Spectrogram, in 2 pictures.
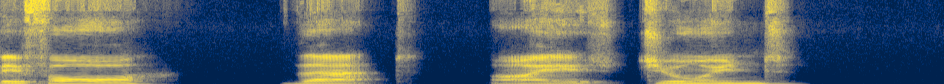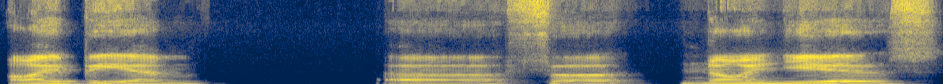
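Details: Adult man with primary progressive aphasia; hesitant speech; primary progressive aphasia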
